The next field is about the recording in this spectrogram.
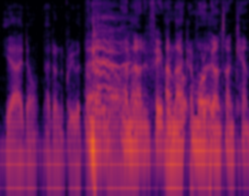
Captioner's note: laughing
